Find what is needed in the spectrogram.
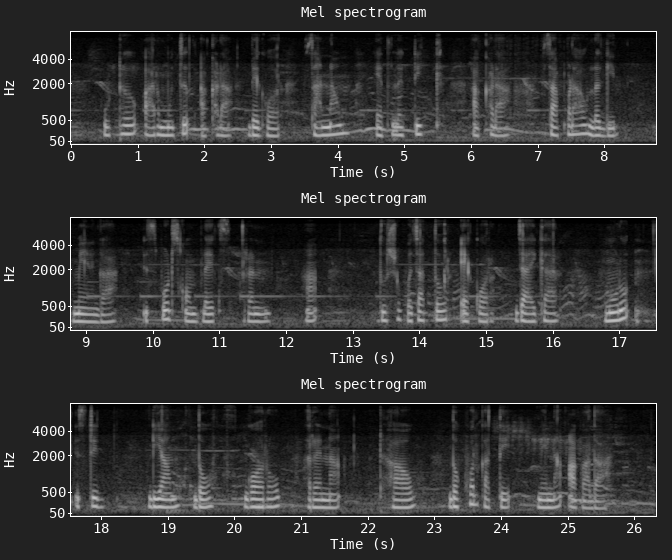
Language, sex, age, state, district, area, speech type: Santali, female, 18-30, West Bengal, Malda, rural, read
